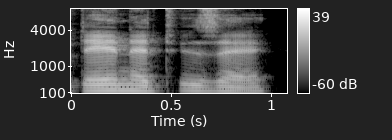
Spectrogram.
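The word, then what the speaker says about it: Die Neue These: this reads continuation of legend of galactic heroes daenery tuesday that's how they say it in the in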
